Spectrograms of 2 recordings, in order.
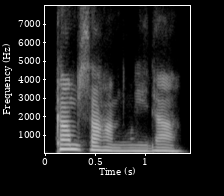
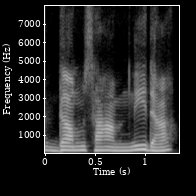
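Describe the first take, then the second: First: The word begins with a voiceless K sound. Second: The word begins with a voiced G sound. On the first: The speaker calls it right. "Kapag po si Kiyok ay napunta or nasulat sa initial, ka ang bigkas natin" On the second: The speaker calls it wrong. "hindi po siya gamsahamnida"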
